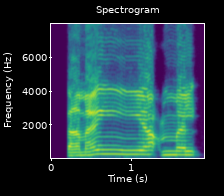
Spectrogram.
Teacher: മേലെ മുൻപല്ലിന്റെ താഴ്ഭാഗം താഴെ ചുണ്ടിന്റെ പള്ളയിൽ വെച്ചുകൊണ്ടാണ് ഫ എന്ന് ഉച്ചരിക്കുന്നത്.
